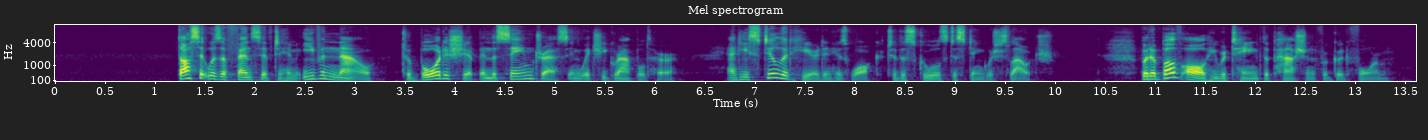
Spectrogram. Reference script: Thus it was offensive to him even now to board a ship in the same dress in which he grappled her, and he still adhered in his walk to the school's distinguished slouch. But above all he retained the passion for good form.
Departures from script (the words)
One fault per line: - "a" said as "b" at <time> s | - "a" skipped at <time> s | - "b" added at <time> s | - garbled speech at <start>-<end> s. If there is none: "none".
none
